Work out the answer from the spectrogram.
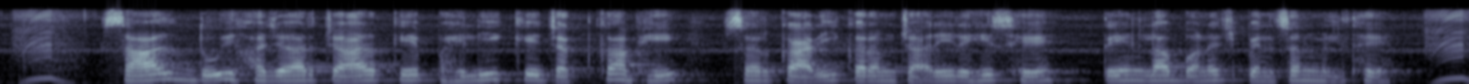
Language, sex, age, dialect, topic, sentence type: Chhattisgarhi, male, 18-24, Eastern, banking, statement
